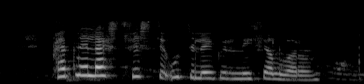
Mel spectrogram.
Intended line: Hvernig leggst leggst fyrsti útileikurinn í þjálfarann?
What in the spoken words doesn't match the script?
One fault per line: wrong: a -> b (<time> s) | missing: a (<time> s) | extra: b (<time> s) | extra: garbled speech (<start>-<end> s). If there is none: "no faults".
missing: leggst (1.3 s)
